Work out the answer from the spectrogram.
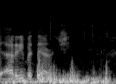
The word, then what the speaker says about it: arrivederci: Like, for instance, to say goodbye in Italian, you say arrivederci. Arrivederci. When you say this, you see how I'm rolling the R's and pronouncing it the way an Italian person would?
